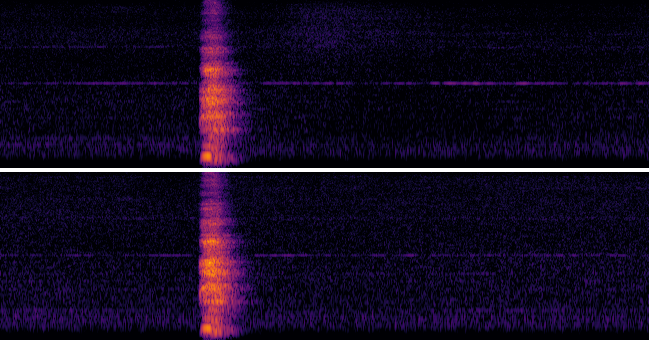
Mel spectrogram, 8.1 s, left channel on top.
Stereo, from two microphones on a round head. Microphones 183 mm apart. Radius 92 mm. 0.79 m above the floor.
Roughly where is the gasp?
Right.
